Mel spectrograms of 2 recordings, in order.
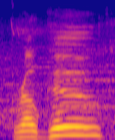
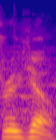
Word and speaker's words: Rougeau: Now, for the first half of the season, I called him Rogu. I called him everything. But finally somebody said, hey, man, it's Rougeau, like the wrestlers.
